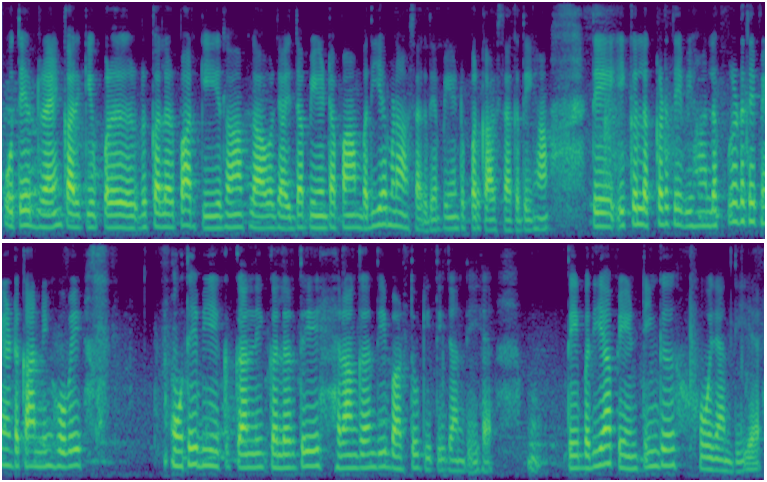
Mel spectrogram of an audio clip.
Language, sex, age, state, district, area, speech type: Punjabi, female, 30-45, Punjab, Ludhiana, urban, spontaneous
